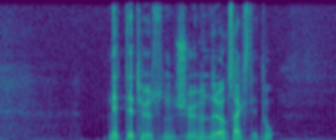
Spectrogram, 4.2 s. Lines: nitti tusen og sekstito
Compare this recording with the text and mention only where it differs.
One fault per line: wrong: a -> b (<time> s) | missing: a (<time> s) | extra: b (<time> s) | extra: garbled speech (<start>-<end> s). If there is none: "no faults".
extra: sju hundre (2.3 s)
